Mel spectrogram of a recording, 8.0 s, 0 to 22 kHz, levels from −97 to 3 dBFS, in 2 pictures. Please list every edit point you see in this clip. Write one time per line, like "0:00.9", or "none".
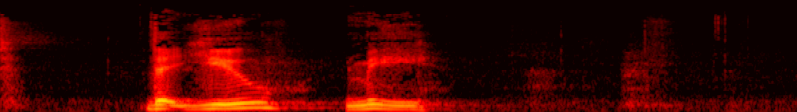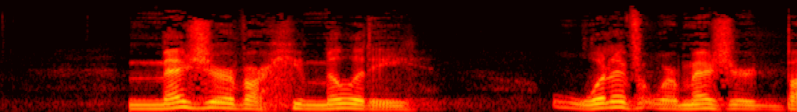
0:01.7
0:04.6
